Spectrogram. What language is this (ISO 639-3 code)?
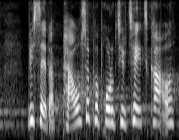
dan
